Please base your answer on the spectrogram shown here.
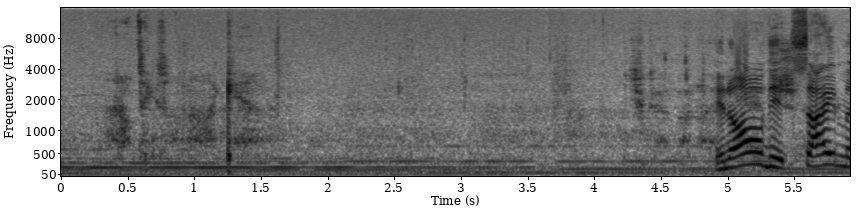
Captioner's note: whispering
